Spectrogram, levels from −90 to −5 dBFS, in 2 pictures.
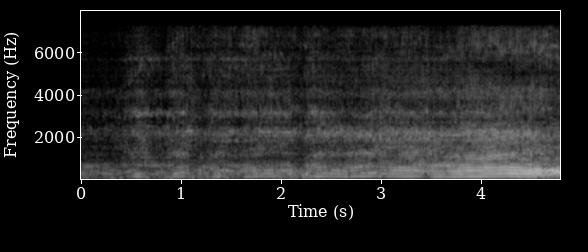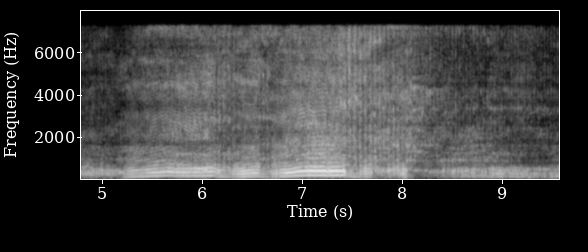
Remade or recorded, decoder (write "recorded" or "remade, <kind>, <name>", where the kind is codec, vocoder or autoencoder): remade, vocoder, HiFi-GAN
